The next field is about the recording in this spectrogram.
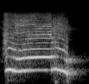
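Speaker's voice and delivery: very high, loud scream; roaring for help. A narrator's reading. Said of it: "roared Lion".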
